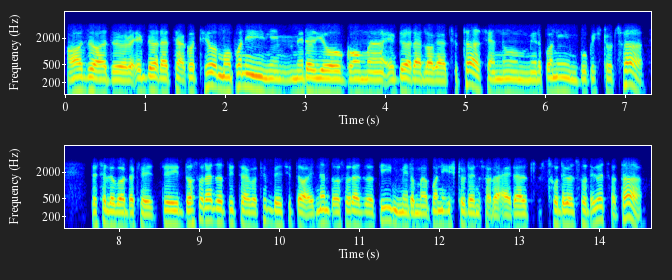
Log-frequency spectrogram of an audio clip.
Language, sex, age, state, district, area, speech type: Nepali, male, 18-30, West Bengal, Kalimpong, rural, conversation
